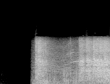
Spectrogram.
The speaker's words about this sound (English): Gunshots. Panic on parade in Kansas City. A Super Bowl celebration hijacked.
